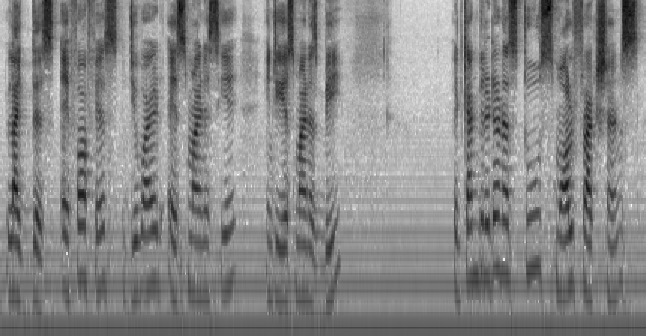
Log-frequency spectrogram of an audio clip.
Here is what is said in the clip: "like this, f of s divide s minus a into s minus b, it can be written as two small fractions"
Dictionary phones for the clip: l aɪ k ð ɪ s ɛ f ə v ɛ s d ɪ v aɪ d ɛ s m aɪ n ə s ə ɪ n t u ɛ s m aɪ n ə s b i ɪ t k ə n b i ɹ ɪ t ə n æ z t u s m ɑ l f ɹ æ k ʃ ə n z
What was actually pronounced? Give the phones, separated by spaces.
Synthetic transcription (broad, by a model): l aɪ k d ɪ s ɛ f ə f ɛ s d ɪ v aɪ d ɛ s m aɪ n ə s ə ɪ n t u ɛ s m aɪ n ə s b i ɪ t k ə n b i ɹ ɪ t ə n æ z t u s m ɑ l f ɹ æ k ʃ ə n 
